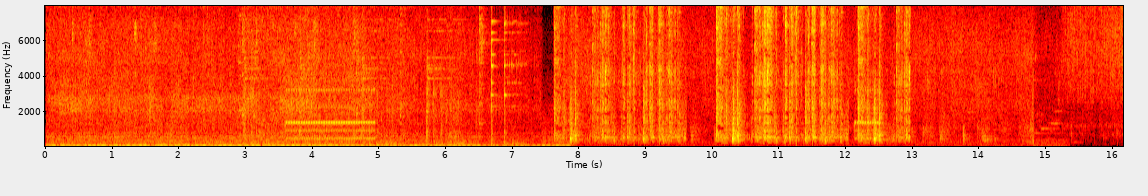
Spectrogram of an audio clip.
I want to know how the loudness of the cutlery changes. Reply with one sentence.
The loudness of the cutlery goes up.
